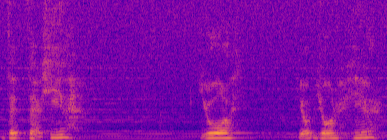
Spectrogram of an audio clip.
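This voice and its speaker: A man playing an anxious professor in a tabletop game, asking urgent, halting questions. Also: mid-range voice, muffled recording, soft background music. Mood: anxious questioning. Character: anxious, questioning male professor taking control.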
